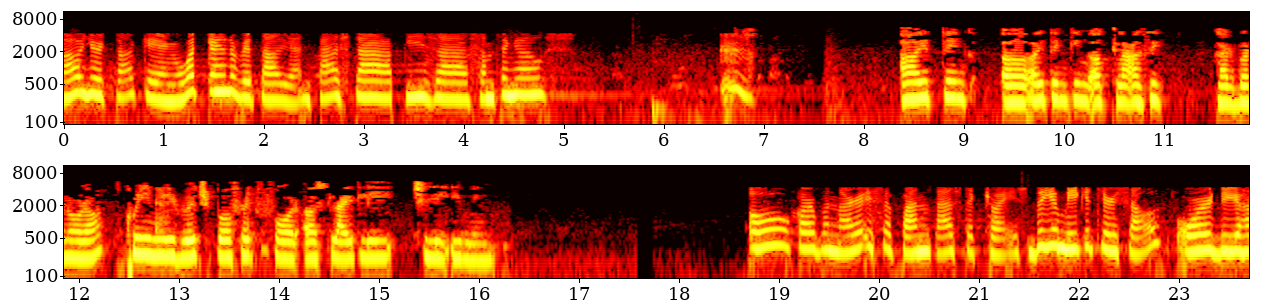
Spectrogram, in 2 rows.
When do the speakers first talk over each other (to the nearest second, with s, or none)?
none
